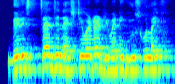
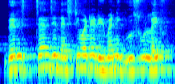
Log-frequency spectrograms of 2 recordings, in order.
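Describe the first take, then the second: No difference in how they are said.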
